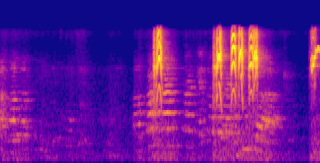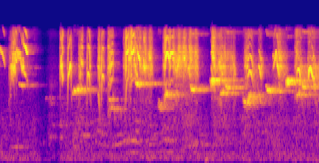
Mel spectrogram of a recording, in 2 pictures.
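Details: Sogon song used to lure a non-singing bird into song again: scattered high scratchy phrases that build into a continuous fast stream of chattering and twittering notes with clear whistled slurs mixed in.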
